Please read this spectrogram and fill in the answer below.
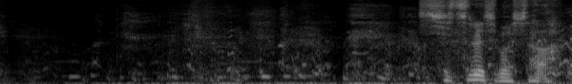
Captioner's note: other students giggling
